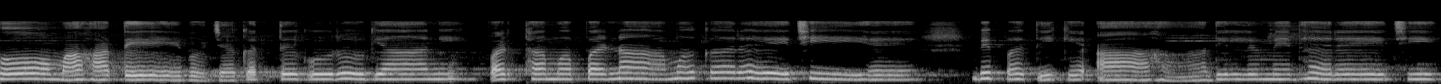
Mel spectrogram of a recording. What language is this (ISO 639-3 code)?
mai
